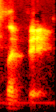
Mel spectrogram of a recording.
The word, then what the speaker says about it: Glenfiddich: scott's gaelic so i i know it will towards anyone who mispronounces it but you got it absolutely correct it is clean fitting so i can get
